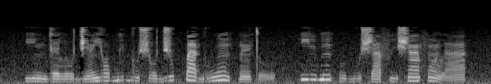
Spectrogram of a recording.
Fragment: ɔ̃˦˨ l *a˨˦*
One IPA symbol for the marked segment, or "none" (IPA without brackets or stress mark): a˨˦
